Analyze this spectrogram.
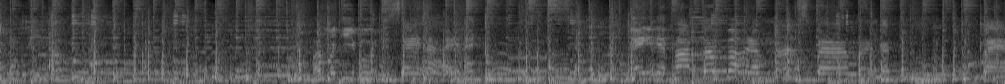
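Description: Live Senegalese mbalax band playing: drums and hand drums driving a busy rhythm under bass, keyboard and guitar, with a male lead voice singing over it, clearest from about six seconds in.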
